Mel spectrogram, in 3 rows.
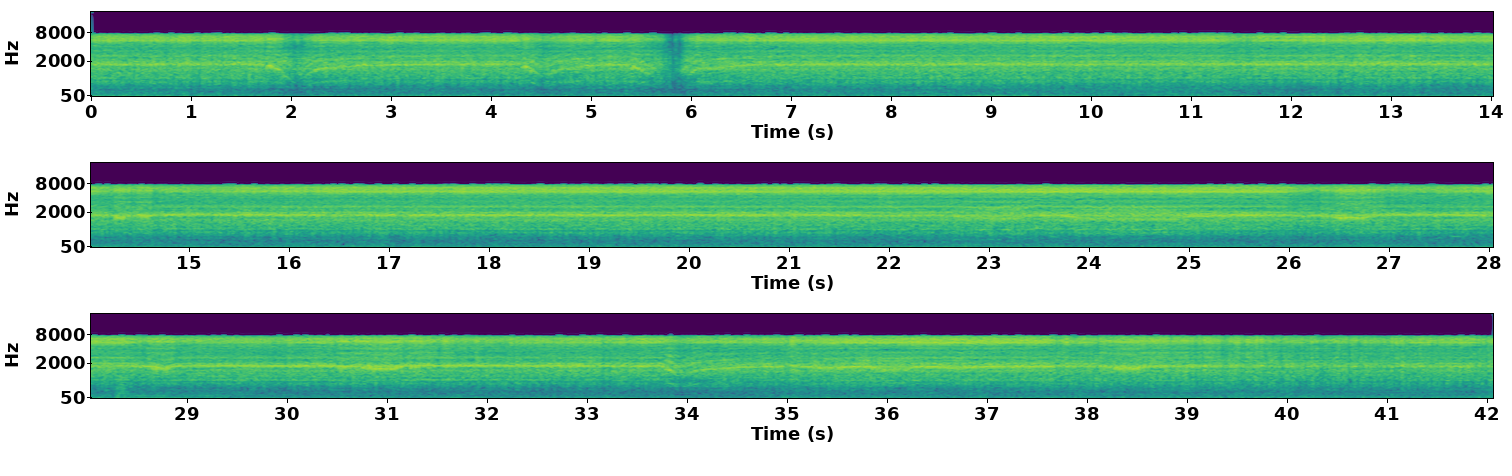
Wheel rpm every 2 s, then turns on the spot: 210, 190, 150, 190, 230, 230, 230, 230, 230, 240, 230, 230, 220, 220, 230, 230, 230, 220, 230, 230, 230.
none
